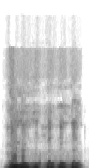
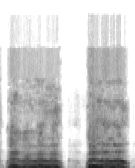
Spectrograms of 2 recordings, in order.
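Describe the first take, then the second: First: High, loud woo-woo barking like a dog; imitating the dog's alarm bark; dog howl imitation. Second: High, loud woofing pushed from the chest; imitating the dog's chest bark; chesty dog woof imitation. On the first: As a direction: howl like the dog getting worked up. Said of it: "he's like". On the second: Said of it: "he do it with his chest".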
